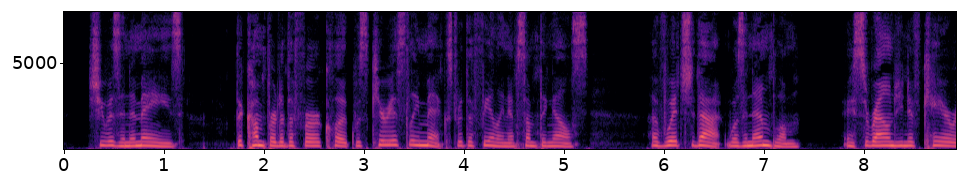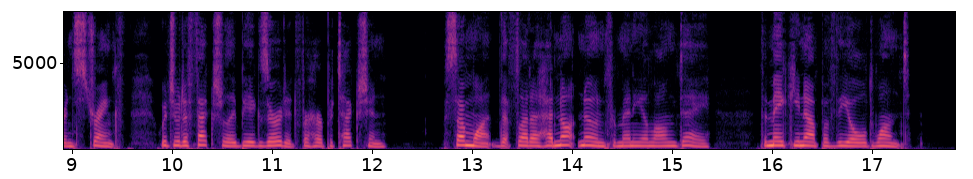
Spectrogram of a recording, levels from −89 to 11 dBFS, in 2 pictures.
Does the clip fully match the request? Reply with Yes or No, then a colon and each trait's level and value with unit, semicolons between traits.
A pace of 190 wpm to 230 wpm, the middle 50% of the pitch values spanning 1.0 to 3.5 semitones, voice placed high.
Yes: average, 195 wpm; narrow, 2.4 semitones; high, 215 Hz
